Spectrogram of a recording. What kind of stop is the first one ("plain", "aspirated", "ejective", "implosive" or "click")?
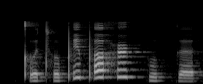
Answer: ejective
